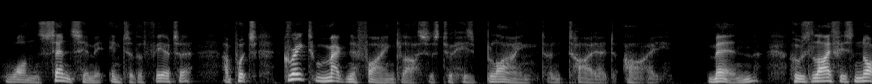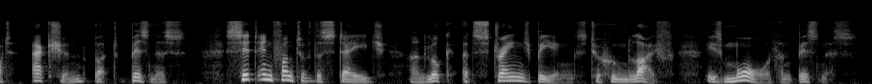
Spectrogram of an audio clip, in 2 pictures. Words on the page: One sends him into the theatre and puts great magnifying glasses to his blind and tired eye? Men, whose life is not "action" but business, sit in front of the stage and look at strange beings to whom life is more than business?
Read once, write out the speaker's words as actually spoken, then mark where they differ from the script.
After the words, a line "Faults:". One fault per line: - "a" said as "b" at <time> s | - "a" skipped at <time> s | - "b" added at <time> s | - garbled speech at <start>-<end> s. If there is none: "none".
One sends him into the theatre and puts great magnifying glasses to his blind and tired eye? Men, whose life is not "action" but business, sit in front of the stage and look at strange beings to whom life is more than business?
Faults:
none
